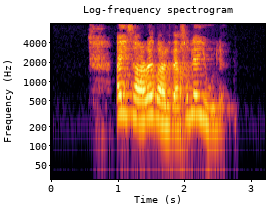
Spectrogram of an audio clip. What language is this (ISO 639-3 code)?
kab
